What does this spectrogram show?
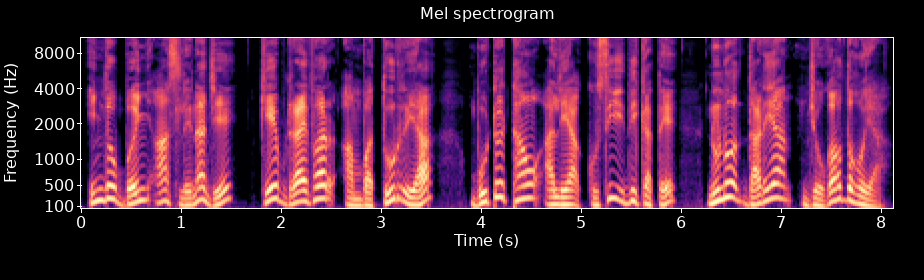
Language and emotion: Santali, surprised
